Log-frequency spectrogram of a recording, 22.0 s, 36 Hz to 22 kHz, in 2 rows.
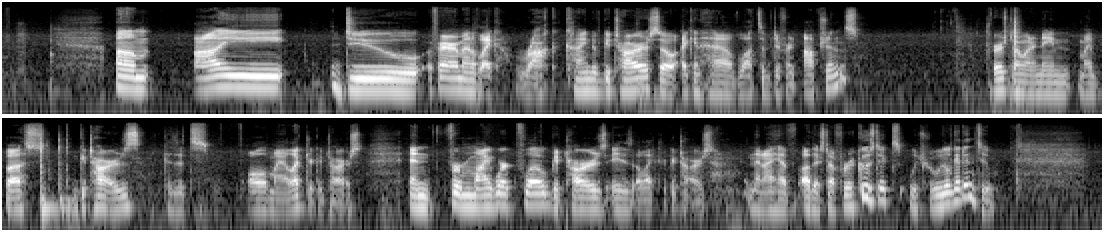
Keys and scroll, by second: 11.5 Tab, 11.6 s, 11.8 Return, 14.1 typing.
